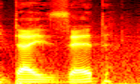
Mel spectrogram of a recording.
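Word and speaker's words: DayZ: is why I say day Zed I say it that way because a lot of people in England Canada Australia say it that way it's really the Americans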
